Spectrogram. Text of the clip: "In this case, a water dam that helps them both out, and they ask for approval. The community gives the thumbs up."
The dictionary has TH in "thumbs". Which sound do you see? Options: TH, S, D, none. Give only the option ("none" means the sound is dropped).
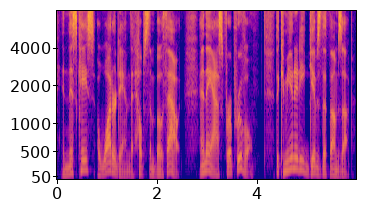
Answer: TH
